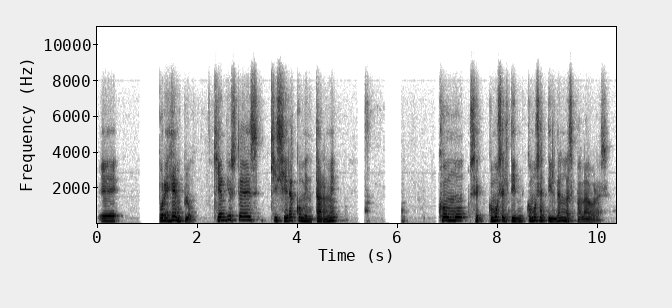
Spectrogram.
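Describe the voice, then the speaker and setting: A man's voice: fairly high pitch, slow, long pauses, darkish tone, highs cut off. A man teaching a class who explains step by step and puts questions to his students. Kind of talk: online class lecture.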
